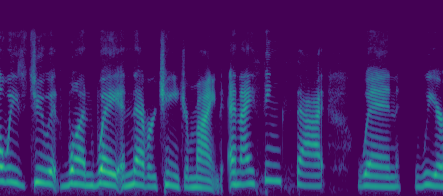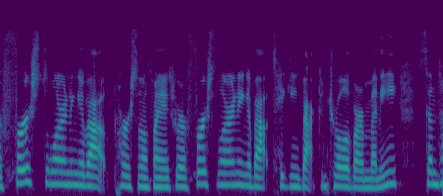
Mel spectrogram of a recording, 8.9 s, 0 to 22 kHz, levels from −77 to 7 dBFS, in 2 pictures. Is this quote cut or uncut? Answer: cut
